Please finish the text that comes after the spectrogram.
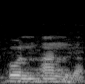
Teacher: Nun sukun bertemu dengan alif, jangan ditahan. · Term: ijhar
